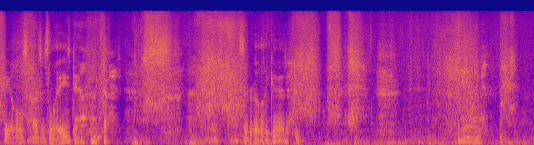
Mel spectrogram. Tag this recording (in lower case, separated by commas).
speech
